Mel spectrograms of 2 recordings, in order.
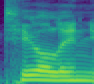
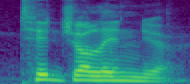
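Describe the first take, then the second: First: The name is said without a J sound. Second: The name is said with an English J sound. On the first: The speaker calls it wrong. "I've been saying Teolin" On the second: The speaker calls it right. "pronounced with the letter J as, as you're supposed to pronounce it in normal English, as J"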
